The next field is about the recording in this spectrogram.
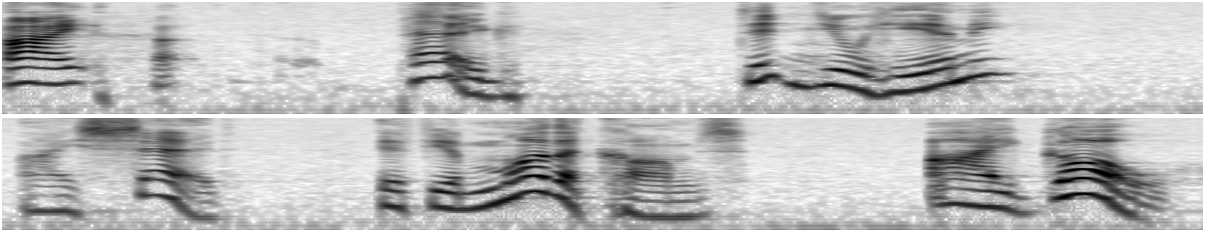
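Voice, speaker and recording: Man acting a bumbling husband with swooping pitch. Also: wildly swooping pitch, extremely slow, long pauses, a bit bright, heavily acted. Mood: faltering. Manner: hesitant, flustered, sheepish bluster. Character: bumbling henpecked family man, blustering but soft-hearted. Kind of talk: old-time radio comedy acting.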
